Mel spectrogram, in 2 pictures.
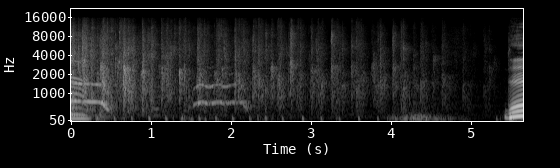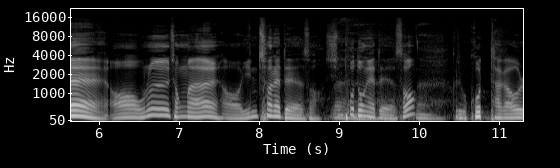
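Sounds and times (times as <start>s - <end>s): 
small group applauding: 0.0s - 5.5s
speech: 5.5s - 11.2s.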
